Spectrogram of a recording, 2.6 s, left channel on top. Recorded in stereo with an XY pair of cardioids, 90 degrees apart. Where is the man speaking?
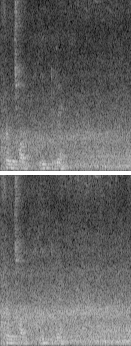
15° left, 3 m.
